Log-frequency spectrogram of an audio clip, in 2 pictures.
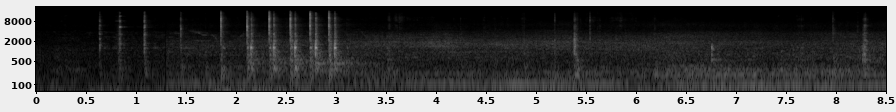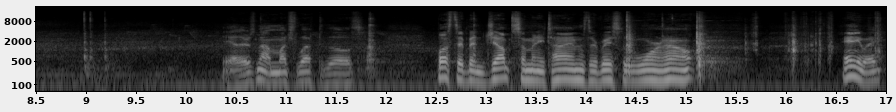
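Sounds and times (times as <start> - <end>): metal tools clicking on bolt: 0.6 - 9.3, 11.8 - 12.0.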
